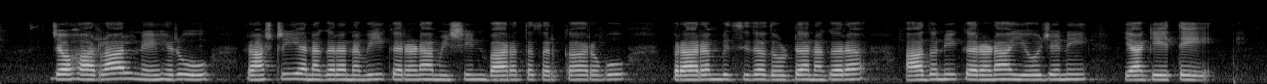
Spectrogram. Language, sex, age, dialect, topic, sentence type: Kannada, female, 36-40, Central, banking, statement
